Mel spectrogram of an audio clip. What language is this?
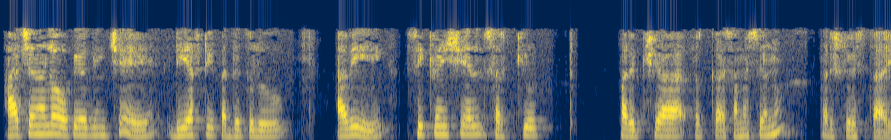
Telugu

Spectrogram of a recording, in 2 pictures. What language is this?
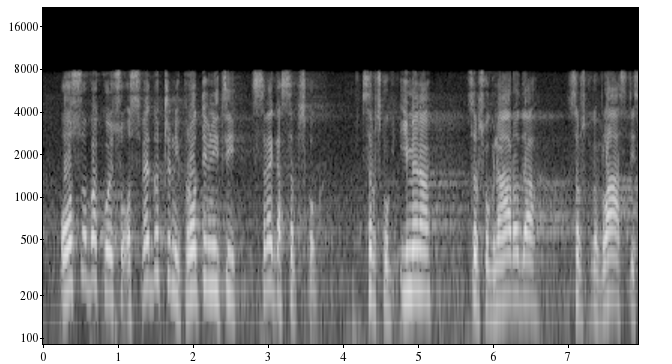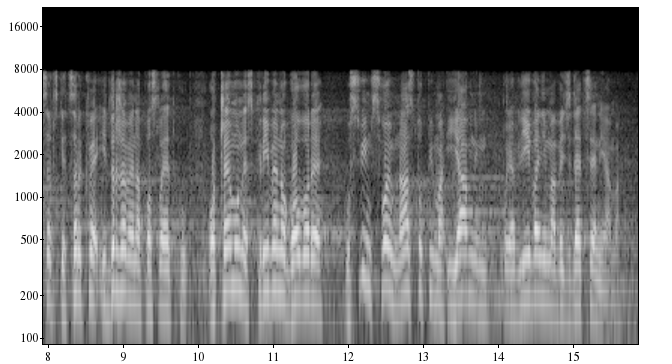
Serbian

